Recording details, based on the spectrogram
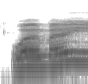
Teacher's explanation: Asalnya wa man, tapi bila bertemu ya jadi wa may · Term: idgham bi gunnah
